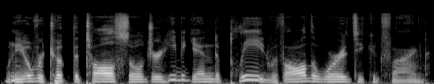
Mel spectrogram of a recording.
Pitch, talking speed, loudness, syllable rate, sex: 125 Hz, 235 wpm, -20 LUFS, 5.0 syllables/s, male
